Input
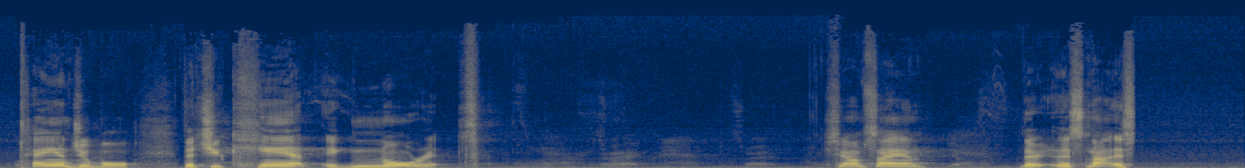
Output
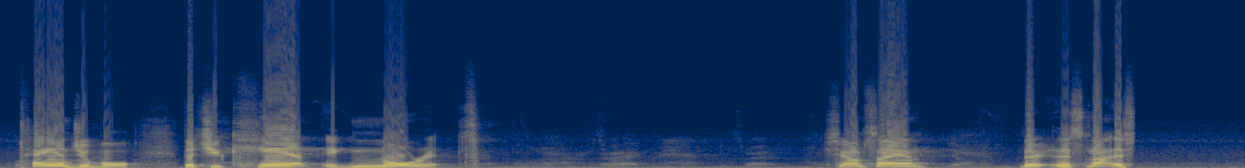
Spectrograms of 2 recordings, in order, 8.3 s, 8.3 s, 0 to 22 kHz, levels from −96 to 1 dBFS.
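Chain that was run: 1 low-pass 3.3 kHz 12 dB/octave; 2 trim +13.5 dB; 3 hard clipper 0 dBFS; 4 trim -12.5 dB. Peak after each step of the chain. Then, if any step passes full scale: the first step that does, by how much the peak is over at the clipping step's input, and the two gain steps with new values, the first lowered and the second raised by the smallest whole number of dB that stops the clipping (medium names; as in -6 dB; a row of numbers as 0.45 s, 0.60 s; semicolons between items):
-6.5 dBFS, +7.0 dBFS, 0.0 dBFS, -12.5 dBFS; step 2, 7.0 dB; step 2 +6.5 dB, step 4 -5.5 dB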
